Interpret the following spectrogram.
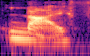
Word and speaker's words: knife: there you go again one doesn't pronounce the k these days it's no knife knit knock knee knuckle and Knight I see and who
